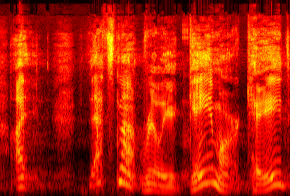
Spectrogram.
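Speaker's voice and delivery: ordinary talk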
